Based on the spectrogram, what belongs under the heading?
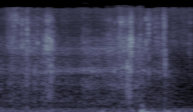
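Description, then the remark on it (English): Close, crinkly rustling of Bible pages being handled right by the microphone, with a few sharper crackling bursts over a steady low background hum; no one speaks. “Sorry, guys, that you can hear my Bible rustling in my microphone.”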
